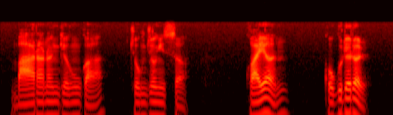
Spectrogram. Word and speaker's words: 고구려: 안녕하십니까 오늘은 고구려를 고구리 불러야 한다는 일부의 주장에 따라 이곳 채널에서도 댓글로 그처럼 부르라고 말하는 경우가 종종 있어 과연 고구려를 고구리 불러야 옳은 것인지를 살펴보겠습니다 먼저 기록을 읽어 보겠습니다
